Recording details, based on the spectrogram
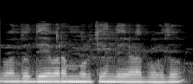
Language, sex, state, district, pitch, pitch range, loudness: Kannada, male, Karnataka, Koppal, 125 Hz, 115-130 Hz, -12 LUFS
